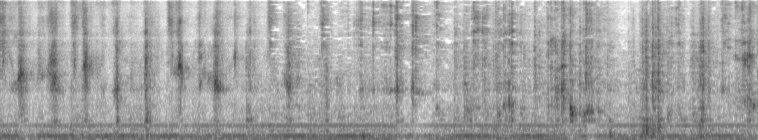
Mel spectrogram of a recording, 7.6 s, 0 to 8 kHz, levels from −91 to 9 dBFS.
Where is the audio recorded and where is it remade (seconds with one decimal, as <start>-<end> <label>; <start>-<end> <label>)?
0.0-2.7 remade; 2.7-7.6 recorded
